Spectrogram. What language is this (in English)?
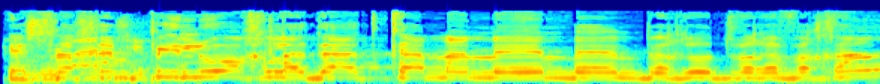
Hebrew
